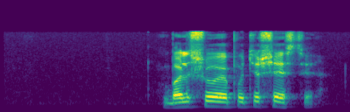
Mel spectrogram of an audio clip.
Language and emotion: Russian, neutral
